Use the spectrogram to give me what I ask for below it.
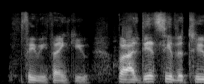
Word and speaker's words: Phoebe: I've not seen Afterlife, so I don't know how to pronounce the name. Phoebe, thank you.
